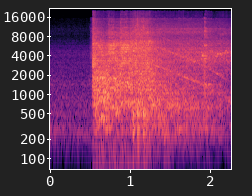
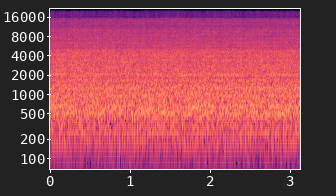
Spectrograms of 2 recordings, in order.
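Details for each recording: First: Gravely 260Z zero-turn with Kohler twin: starter catches and the engine runs steadily while the key is held in start, then dies as the key returns to on; DSAI module and ignition coils suspected. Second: Gravely 260Z zero-turn mower with a Kohler engine, after eliminating the DSAI module and swapping ignition coils, running and driving; steady, even engine drone with no misses or surging; engine smokes a little and is heavily used; runs properly.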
